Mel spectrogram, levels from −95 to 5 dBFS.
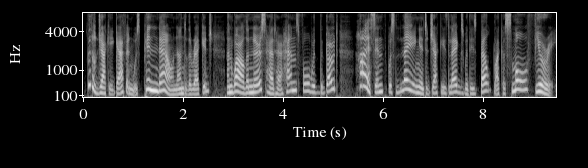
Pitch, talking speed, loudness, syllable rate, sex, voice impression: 230 Hz, 210 wpm, -17 LUFS, 5.7 syllables/s, female, feminine, middle-aged, tensed, powerful, clear, intellectual, elegant, lively, strict, slightly intense, sharp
